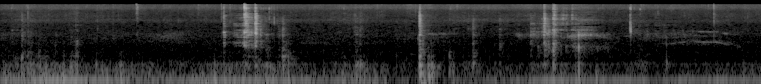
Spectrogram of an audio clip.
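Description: Near silence, broken by a few faint, short clicks and taps: a small cluster about two and a half seconds in, a single one near four seconds, and a few more around five and a half seconds.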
